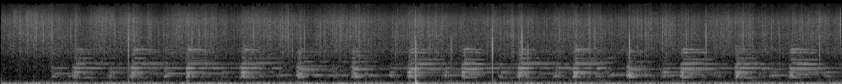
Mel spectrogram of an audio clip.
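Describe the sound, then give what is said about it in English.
An old, rough, rare Paramount 78 rpm blues record plays through a thick bed of hiss and crackle, with steady, rhythmic plucked string notes repeating in a short instrumental passage and no singing yet. “It's a Paramount, so that makes it, kind of rare. Well, I'm looking forward to hearing it.”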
